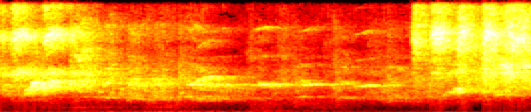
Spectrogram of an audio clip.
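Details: Several budgies produce dense, shrill chirping and warbling, a continuous layer of overlapping high squeaky notes with a brighter burst near the end.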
